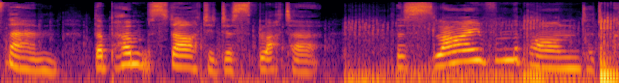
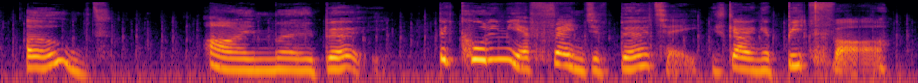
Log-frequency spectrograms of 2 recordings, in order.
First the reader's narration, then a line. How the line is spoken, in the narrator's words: Colin grumbled to himself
